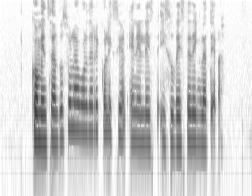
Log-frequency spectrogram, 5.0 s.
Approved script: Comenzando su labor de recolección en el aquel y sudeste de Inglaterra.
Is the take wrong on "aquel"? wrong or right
wrong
